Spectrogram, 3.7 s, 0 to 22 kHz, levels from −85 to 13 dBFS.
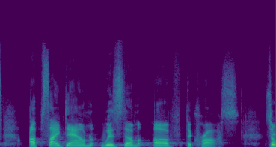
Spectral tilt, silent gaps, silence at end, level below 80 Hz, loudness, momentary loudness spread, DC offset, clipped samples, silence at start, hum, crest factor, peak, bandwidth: -4.5 dB/octave; none; 0 s; -80 dBFS; -24 LUFS; 13 LU; under 0.1%; under 0.1%; 0.4 s; none; 20 dB; -4 dBFS; 15 kHz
